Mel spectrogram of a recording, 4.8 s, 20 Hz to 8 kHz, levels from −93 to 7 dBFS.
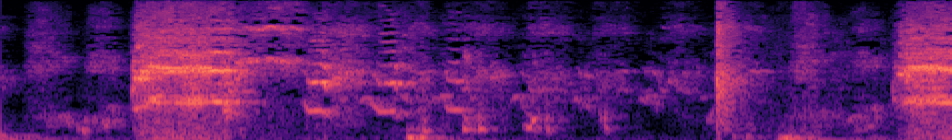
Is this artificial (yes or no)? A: no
